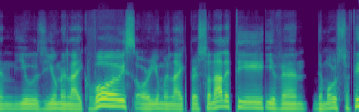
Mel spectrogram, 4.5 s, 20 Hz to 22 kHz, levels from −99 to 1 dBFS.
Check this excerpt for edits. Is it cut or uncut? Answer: cut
